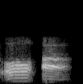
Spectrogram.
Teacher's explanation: কণ্ঠ থেকে সোজাসুজি চলে আসছে, কোথাও বাধাপ্রাপ্ত হয়নি। কণ্ঠ ধ্বনি বা কণ্ঠ বর্ণ কিংবা জিহ্বামূলীয় বর্ণগুলি, জিভের মূল একেবারে ভেতর দিকে আছে, সেখান থেকে উচ্চারিত হচ্ছে, সুতরাং জিহ্বামূলীয় বর্ণ বলছি বা কণ্ঠ ধ্বনি বলছি বা কণ্ঠ বর্ণ বলছি।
